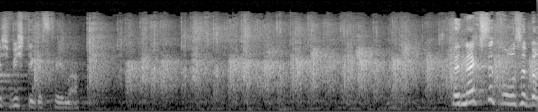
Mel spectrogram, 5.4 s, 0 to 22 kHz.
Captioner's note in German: Beifall BÜNDNIS 90/DIE GRÜNEN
